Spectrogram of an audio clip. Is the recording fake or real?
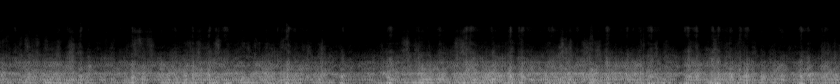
fake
